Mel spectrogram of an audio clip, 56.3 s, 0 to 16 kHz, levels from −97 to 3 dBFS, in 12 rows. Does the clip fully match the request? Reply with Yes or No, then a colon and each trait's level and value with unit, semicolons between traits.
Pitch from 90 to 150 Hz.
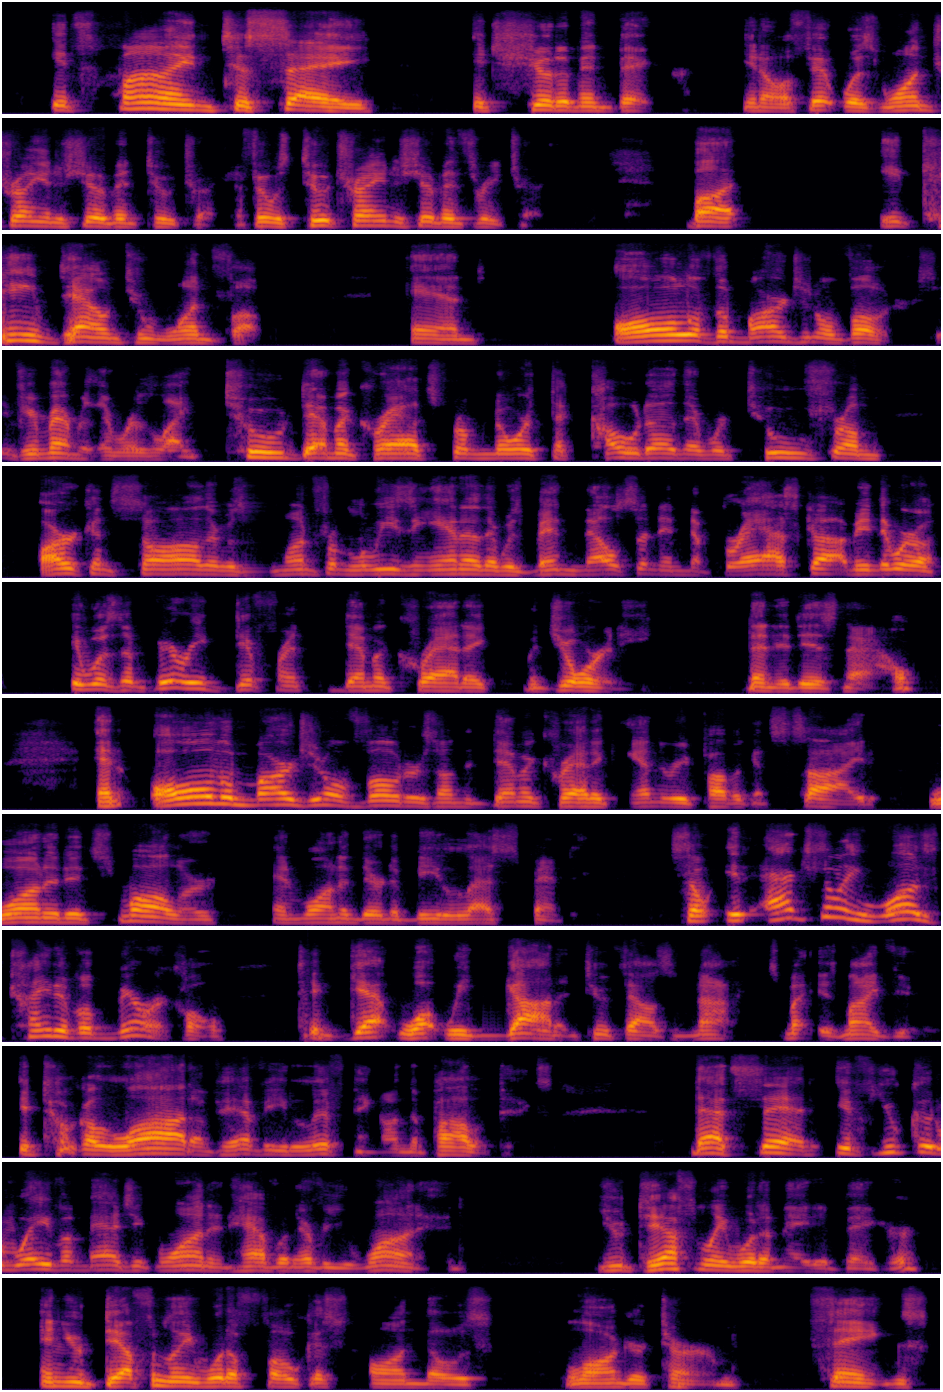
Yes: medium, 140 Hz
